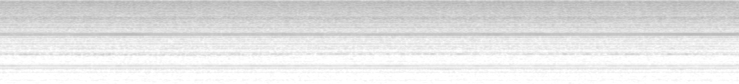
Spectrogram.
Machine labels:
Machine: pump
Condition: normal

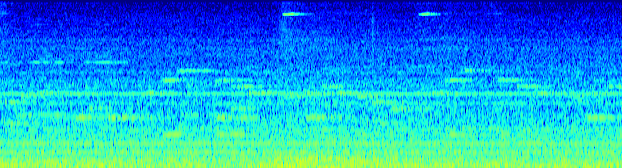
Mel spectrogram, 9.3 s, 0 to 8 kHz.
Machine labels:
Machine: fan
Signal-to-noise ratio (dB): -6 dB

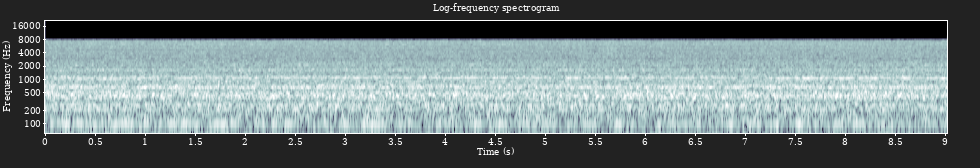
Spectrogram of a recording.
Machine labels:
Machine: fan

